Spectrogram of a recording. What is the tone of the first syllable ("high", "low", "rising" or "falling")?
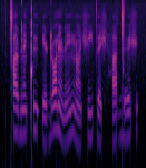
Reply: high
